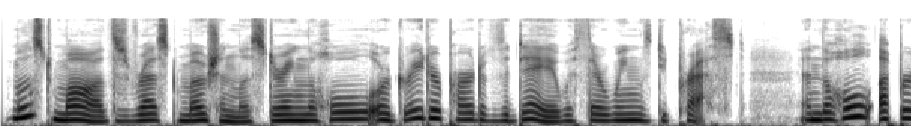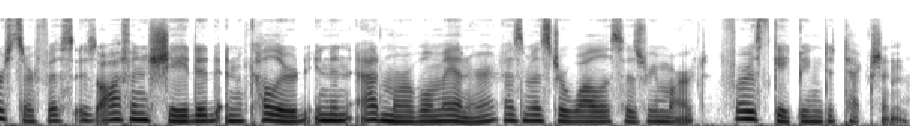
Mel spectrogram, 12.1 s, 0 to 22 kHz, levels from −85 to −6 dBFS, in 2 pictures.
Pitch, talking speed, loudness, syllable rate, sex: 195 Hz, 195 wpm, -16 LUFS, 5.7 syllables/s, female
